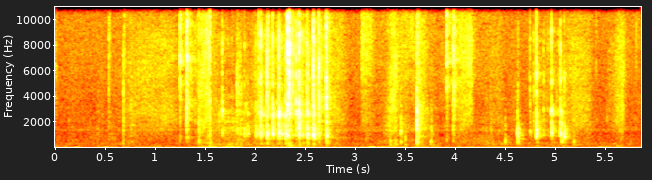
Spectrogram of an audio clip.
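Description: Rapid computer keyboard typing, close and crisp, with irregular bursts of keystrokes that cluster densely in the middle and thin out toward the end; no voices.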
